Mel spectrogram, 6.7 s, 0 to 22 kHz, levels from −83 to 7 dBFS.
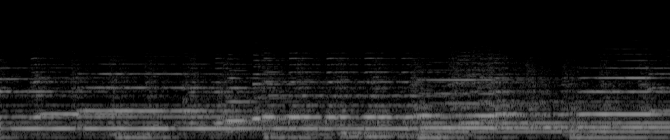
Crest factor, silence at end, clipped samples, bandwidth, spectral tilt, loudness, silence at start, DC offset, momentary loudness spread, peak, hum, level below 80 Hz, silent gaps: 12 dB; 0 s; under 0.1%; 6.4 kHz; -8 dB/octave; -38 LUFS; 0 s; under 0.1%; 4 LU; -24 dBFS; none; -54 dBFS; none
